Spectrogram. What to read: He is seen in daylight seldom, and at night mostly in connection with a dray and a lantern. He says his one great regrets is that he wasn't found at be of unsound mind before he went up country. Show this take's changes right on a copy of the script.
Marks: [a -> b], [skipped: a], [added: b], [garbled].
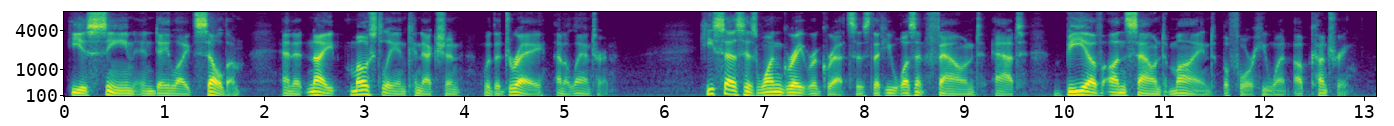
He is seen in daylight seldom, and at night mostly in connection with a dray and a lantern. He says his one great regrets is that he wasn't found at be of unsound mind before he went up country.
